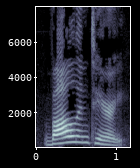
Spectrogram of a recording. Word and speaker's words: voluntary: voluntary, voluntary, voluntary. 맨 앞음절에 강세가 있습니다.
